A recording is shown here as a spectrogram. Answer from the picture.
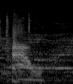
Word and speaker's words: Towell: let's make a correction it's josh towell not toe so i apologize on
